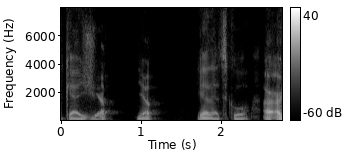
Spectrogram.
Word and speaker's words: Cazayoux: Yeah, also, they know that OUX is you, Cazayoux.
